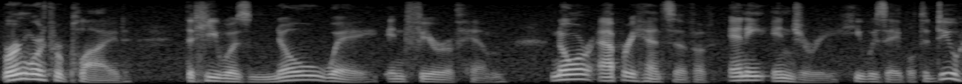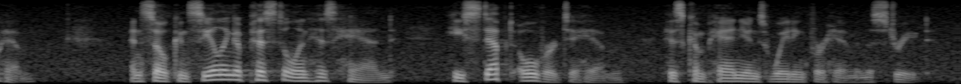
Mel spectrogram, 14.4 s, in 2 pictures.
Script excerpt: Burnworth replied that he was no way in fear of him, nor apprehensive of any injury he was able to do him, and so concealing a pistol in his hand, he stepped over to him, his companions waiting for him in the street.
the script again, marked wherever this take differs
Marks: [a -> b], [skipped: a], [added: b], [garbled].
Burnworth replied that he was no way in fear of him, nor apprehensive of any injury he was able to do him, and so concealing a pistol in his hand, he stepped over to him, his companions waiting for him in the street.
